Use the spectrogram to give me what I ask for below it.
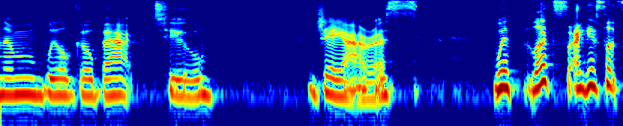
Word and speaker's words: Jairus: i'm gonna start saying jairus that's how i'm going to call him i don't know how y'all pronounce his name jay iris jairus i don't know in the in the greek it's iris i don't know however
